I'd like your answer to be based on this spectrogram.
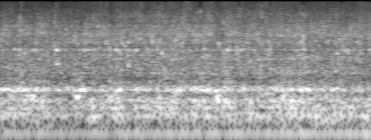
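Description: RO water trickles gently through a float valve into an aquarium, a steady, soft, continuous watery hiss and patter heard close up with no talk.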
